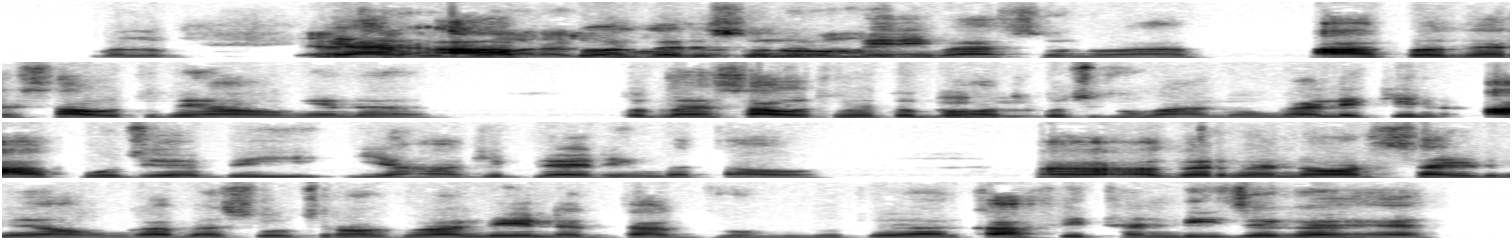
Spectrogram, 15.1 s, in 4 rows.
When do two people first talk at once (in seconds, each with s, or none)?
0.8 s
